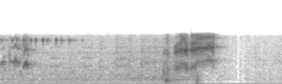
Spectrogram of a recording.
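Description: A severe macaw feeding from a plastic bowl: a quick run of small clicks in the first second, then a short, harsh call a little before three seconds in.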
